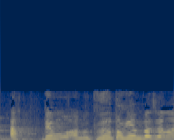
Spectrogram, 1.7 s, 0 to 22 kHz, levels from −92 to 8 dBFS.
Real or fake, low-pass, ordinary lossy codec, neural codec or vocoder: real; none; none; none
